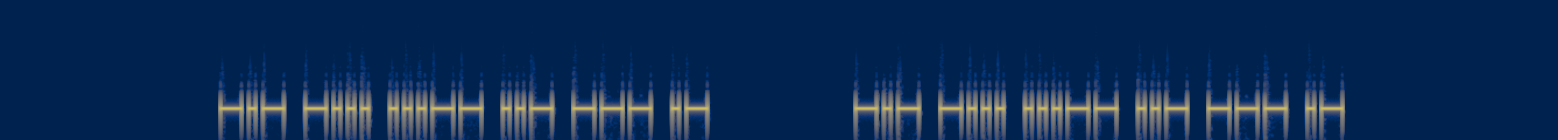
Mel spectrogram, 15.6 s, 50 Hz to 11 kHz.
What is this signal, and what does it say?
Morse code, heard as a keyed tone, about 17 wpm, 700 Hz. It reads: KB3UOA KB3UOA
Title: USA Call Signs - 6 Characters - Repeated 2x - 17wpm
